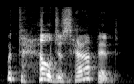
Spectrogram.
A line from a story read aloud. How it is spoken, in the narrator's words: Matt exclaimed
